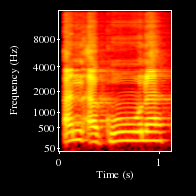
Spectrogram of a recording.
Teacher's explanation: نون کا اظہار ہوگا، واو مدہ ایک الف کی مقدار میں کھینچ کر پڑھیں گے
